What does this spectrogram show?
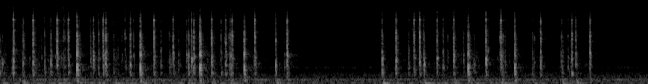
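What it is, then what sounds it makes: Plastic mechanical keyboard. Both hands type quickly on a full-size white plastic mechanical keyboard with white keycaps resting on a wooden desk, fingertips pressing and tapping the keys. About thirty sharp, bright clicks come in rapid bursts, with a short pause in the middle. Each click dies away almost instantly over a faint steady background hum.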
